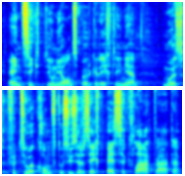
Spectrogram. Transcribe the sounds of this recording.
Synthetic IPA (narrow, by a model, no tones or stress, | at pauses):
ɛɪnt͡sɪkd̥iunjoːnsb̥ʏɾɡəɾːɪχtliːniə | muəsfʏɾt͡suəkʰʊmftusysəɾəsɪχtb̥ɛsəkʰχlæːrtvæːɾd̥ə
